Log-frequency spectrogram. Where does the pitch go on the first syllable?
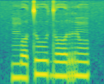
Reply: low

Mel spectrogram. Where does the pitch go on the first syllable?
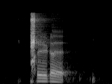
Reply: high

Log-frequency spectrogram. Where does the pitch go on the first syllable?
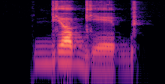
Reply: high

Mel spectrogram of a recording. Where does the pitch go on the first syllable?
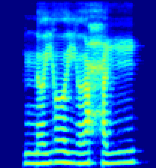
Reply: rising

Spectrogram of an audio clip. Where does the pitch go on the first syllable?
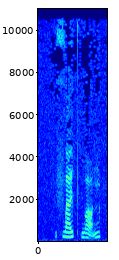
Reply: rising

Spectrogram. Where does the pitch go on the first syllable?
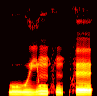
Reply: low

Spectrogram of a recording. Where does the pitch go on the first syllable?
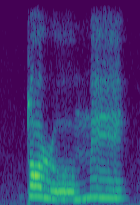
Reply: high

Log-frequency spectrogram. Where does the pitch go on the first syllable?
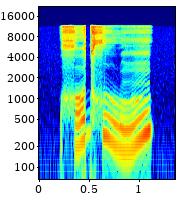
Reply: rising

